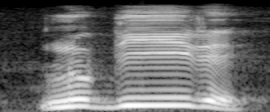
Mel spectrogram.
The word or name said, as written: nu'ubiire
